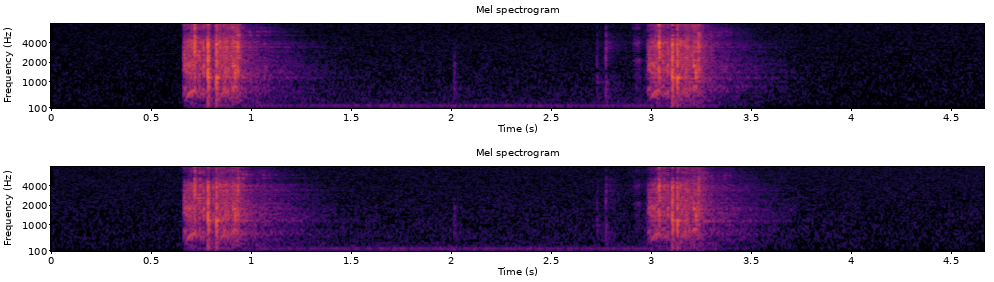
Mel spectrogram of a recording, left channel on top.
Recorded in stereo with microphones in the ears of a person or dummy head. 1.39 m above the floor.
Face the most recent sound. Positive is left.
turn(degrees=20)  # may be behind; listen again after turning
